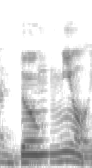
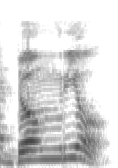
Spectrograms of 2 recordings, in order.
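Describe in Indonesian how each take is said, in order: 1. Suku kata kedua dimulai dengan bunyi N. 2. Suku kata kedua dimulai dengan bunyi R. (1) "Tetapi kita membacanya adalah dongnyo" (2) "Tulisannya adalah dongrio"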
